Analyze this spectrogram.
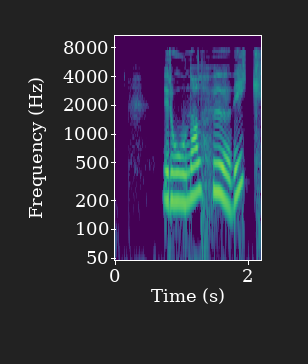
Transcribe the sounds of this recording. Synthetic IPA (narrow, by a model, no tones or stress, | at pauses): ɾuːnɑlhøːʋiːk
